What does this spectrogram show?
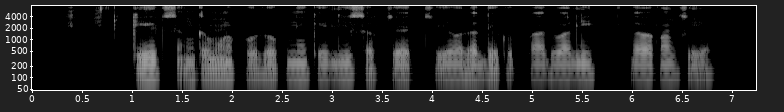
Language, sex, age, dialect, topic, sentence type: Hindi, male, 31-35, Awadhi Bundeli, agriculture, question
